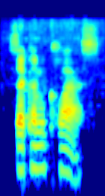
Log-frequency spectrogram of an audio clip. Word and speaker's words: second class: For example, uh, second class. Uh, Second class. The small symbol that before the word class indicates the stress syllable. The primary stress is on the second word. Secondary stress is on the first word.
